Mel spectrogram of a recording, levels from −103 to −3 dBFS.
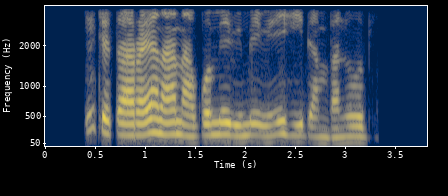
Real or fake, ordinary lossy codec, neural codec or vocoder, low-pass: real; none; none; 3.6 kHz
